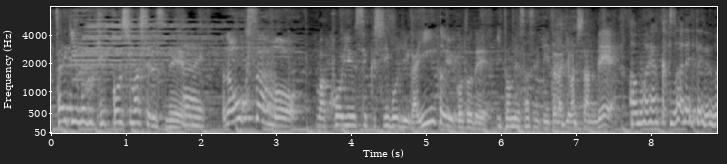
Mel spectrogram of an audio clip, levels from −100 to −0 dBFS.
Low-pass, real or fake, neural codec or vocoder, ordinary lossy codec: none; real; none; none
